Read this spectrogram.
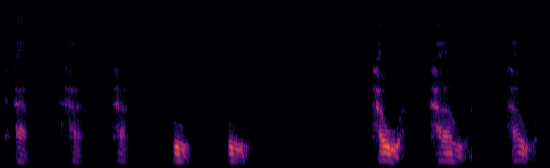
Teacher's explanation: Y hay una tercera que es, le llaman aspirada, donde simplemente el aire pasa de los pulmones y prácticamente no se articula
